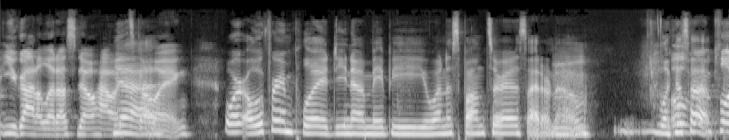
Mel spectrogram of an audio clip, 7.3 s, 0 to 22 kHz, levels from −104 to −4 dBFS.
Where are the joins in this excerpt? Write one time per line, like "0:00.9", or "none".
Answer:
none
